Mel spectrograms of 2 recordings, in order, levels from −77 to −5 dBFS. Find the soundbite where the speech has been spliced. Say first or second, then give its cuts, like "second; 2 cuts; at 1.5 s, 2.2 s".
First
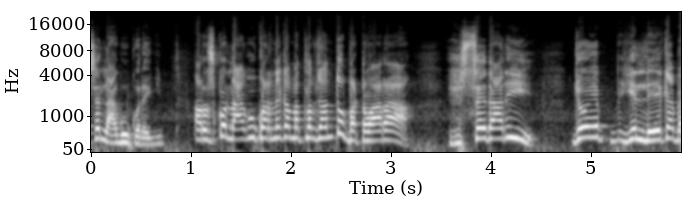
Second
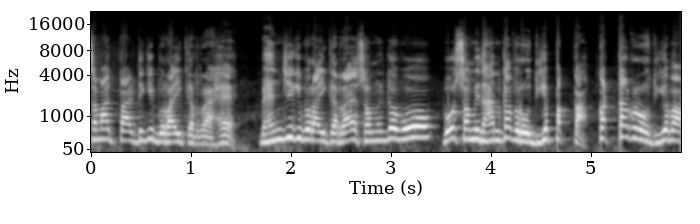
second; 3 cuts; at 1.6 s, 3.5 s, 5.0 s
